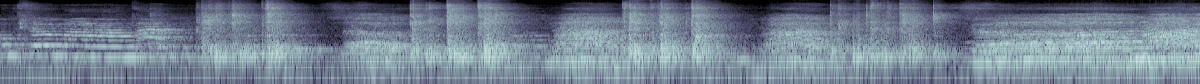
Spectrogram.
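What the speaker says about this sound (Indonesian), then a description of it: "Sekarang kita akan melakukan tepuk semangat." A school class performs a rhythmic clapping routine, tepuk semangat, with loud group claps in patterned bursts alternating with chanted children's voices, the clapping and chanting trading back and forth in a steady beat.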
